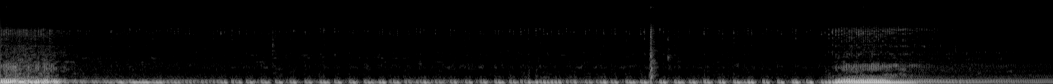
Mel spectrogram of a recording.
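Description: Benelli TRK 502X's parallel-twin engine starting with a short burst of revs, then idling with an even pulsing beat. About eight seconds in it revs up as the motorcycle pulls away, and the sound fades as it rides off.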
